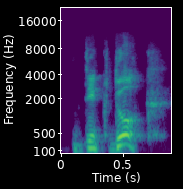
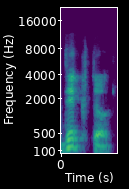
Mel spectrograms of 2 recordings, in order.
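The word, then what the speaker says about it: דקדוק: the la bhavi said dick duke if you want to say it right if you're really studying grammar it's not dick duck it's dick duke so the lebanese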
